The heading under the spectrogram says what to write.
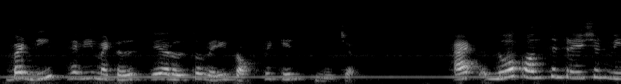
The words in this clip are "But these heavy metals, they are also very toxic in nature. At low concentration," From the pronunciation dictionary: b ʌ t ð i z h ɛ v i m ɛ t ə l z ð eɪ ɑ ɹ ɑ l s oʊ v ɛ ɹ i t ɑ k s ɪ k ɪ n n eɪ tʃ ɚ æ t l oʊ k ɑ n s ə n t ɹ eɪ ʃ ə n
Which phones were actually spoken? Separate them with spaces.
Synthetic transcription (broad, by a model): b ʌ t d i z h ɛ v i m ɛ t ə l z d eɪ ɑ ɹ ɑ l s oʊ v ɛ ɹ i t ɑ k s ɪ k ɪ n n eɪ tʃ ɚ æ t n oʊ k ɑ n s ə n t ɹ eɪ ʃ ə n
